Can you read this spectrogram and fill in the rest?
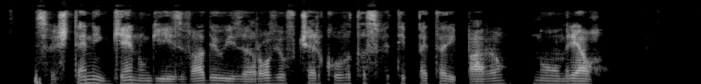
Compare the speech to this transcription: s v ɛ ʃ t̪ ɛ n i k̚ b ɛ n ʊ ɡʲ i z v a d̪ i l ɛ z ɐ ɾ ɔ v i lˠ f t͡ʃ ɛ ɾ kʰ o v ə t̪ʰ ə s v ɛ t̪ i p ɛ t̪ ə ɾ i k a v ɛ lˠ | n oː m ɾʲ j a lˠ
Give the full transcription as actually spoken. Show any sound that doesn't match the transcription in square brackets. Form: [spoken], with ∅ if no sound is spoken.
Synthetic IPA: s v ɛ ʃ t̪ ɛ n i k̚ [ɡ] ɛ n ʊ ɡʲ [iː] z v a d̪ i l [i] z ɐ ɾ ɔ v i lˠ f t͡ʃ ɛ ɾ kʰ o v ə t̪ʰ ə s v ɛ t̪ i p ɛ t̪ ə ɾ i [p] a v ɛ lˠ | n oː m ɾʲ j a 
